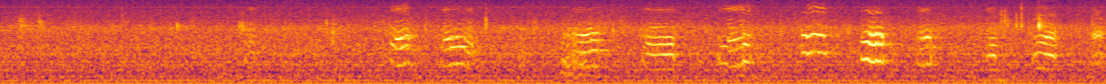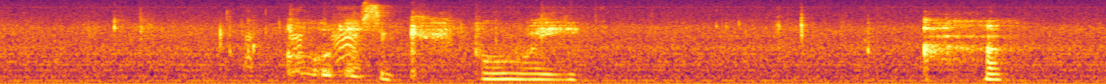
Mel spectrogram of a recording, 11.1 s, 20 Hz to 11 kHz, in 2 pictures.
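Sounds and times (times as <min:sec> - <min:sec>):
puppies whimpering: 0:01.2 - 0:05.6.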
